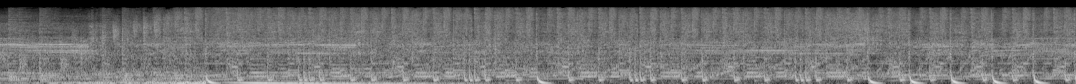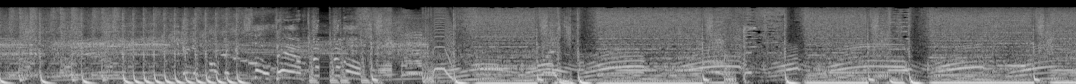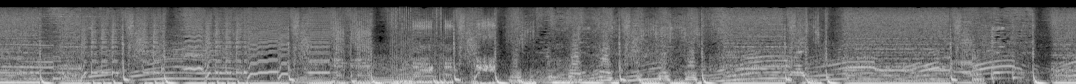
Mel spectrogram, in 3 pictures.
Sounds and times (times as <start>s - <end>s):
Drum and bass: 0.0s - 32.2s.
